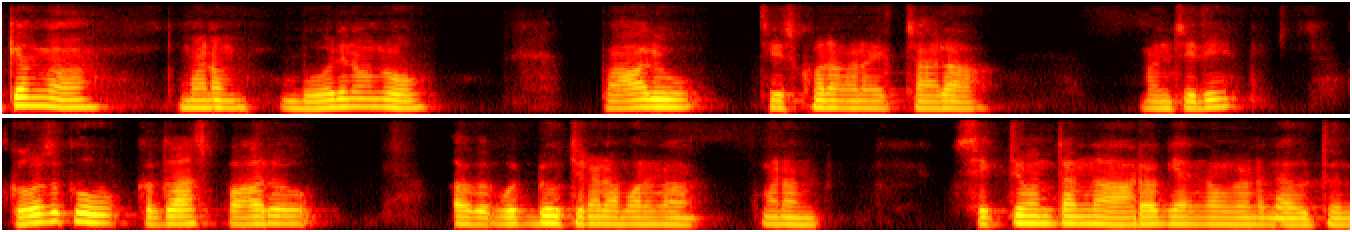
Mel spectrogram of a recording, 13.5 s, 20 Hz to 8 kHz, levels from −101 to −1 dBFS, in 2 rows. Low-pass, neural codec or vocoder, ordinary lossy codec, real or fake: 7.2 kHz; codec, 16 kHz, 1.1 kbps, Voila-Tokenizer; none; fake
